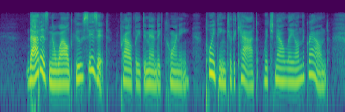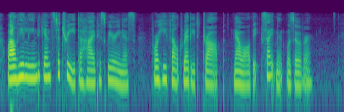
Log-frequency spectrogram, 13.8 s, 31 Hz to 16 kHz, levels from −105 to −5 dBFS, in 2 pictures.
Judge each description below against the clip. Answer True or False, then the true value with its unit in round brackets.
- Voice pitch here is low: False (170 Hz)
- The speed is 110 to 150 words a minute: False (185 wpm)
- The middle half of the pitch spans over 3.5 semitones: True (4.8 semitones)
